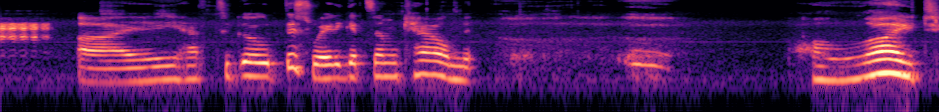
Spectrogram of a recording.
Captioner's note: gasp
